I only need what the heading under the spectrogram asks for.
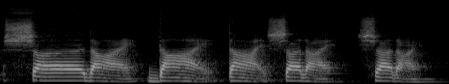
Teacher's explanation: we turn that T into a soft D because it's between vowels, and you'll hear it on both words.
